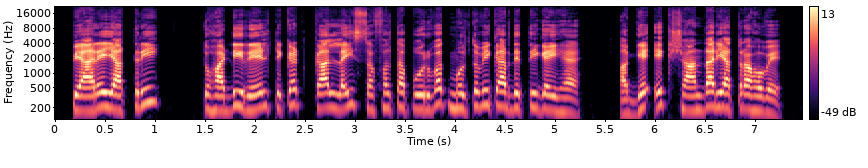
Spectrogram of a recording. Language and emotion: Punjabi, happy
